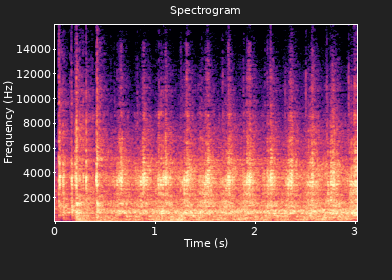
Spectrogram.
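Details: Land Rover 2.25 diesel, long stored and tried in a Santana chassis in neutral: the starter churns at about two compression beats a second and it never fires. Afterward the injectors are cracked to bleed the fuel; cause not confirmed.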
